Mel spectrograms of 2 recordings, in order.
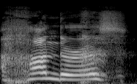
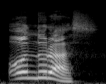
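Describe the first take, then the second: First: The word begins with a clear H sound. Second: The word begins without an H sound. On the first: The speaker calls it wrong. "It's not Honduras" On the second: The speaker calls it right. "The H is silent"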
